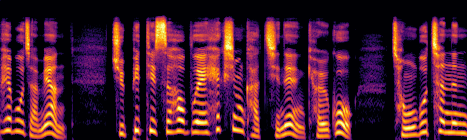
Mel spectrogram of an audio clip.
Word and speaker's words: GPTs 허브: 네이버나 구글에서 GPTs 허브라고 검색하시면 됩니다.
